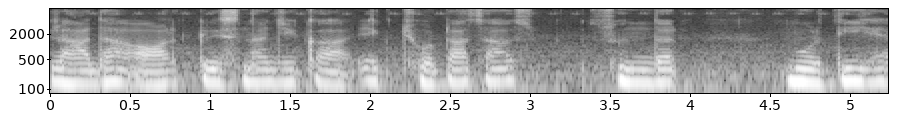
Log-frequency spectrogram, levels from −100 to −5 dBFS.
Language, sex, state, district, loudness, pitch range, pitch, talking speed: Hindi, male, Uttar Pradesh, Hamirpur, -15 LUFS, 130-155 Hz, 145 Hz, 115 wpm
